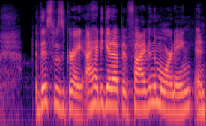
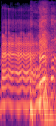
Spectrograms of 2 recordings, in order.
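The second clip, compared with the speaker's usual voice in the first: laughing goat bleat; 6 dB louder than usual. Retold or imitated. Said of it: "and I'm like".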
